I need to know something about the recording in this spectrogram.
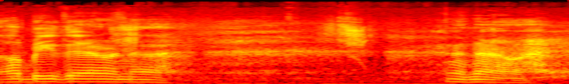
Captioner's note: kissing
